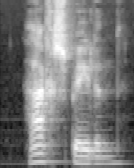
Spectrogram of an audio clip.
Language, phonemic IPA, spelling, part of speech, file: Dutch, /ˈhaxspɛlə(n)/, haagspelen, noun, Nl-haagspelen.ogg
- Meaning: plural of haagspel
